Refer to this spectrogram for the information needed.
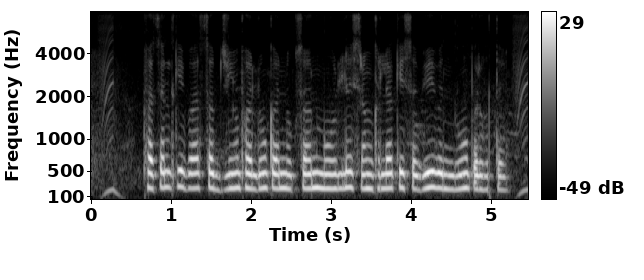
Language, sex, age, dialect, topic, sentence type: Hindi, female, 18-24, Awadhi Bundeli, agriculture, statement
